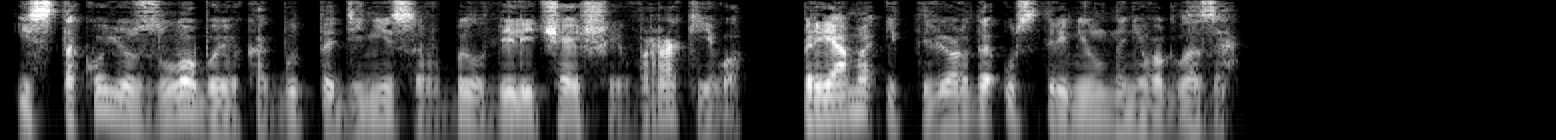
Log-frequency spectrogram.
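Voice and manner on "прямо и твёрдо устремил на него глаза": usual speaking voice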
